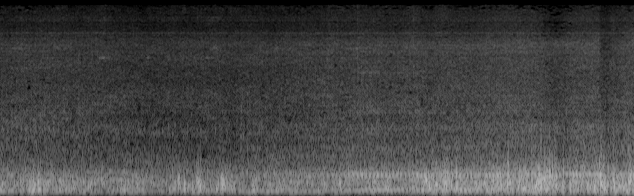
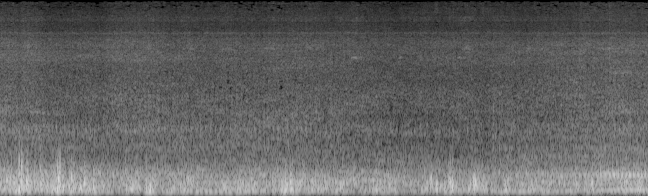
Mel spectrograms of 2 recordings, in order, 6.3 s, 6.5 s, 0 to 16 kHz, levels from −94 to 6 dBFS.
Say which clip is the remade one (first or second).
first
